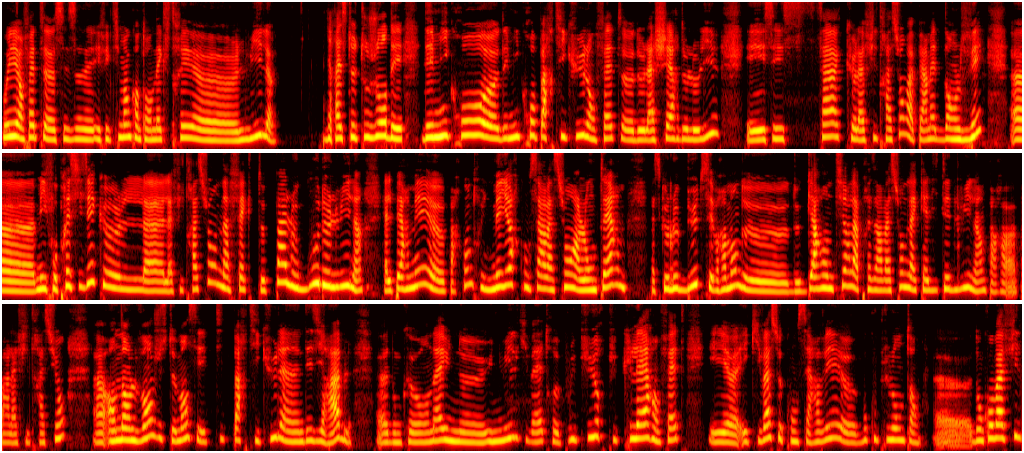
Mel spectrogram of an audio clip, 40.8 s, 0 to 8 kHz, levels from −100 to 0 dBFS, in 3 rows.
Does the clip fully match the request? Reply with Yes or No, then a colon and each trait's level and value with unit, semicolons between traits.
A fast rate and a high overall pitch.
No: average, 180 wpm; high, 230 Hz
